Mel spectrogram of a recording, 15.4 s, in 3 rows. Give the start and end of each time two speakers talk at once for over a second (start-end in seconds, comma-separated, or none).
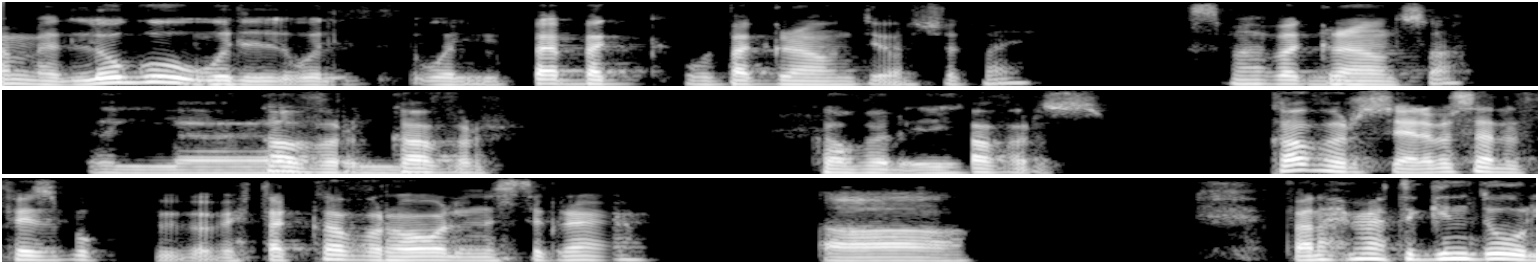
none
